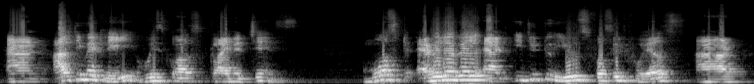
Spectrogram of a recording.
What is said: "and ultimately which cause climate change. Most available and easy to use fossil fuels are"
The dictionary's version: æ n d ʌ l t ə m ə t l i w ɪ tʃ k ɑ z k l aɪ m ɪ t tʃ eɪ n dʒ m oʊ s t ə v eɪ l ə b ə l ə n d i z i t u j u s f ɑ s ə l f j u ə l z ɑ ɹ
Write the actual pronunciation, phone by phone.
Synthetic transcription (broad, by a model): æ n d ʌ l t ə m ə t l i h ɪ s k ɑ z k l aɪ m ɪ t tʃ eɪ n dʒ m oʊ s t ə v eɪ l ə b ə l ə n d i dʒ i t u j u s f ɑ s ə l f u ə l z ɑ ɹ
